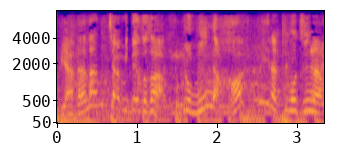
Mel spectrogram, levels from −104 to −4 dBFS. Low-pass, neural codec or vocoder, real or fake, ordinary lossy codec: 7.2 kHz; codec, 24 kHz, 6 kbps, HILCodec; fake; MP3, 32 kbps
